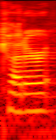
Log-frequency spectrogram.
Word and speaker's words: Qatar: Force Base in Qatar I've been told it's pronounced cutter and Qatar I'm not sure but Al ude is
